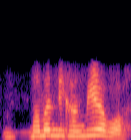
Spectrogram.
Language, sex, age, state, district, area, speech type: Manipuri, female, 18-30, Manipur, Thoubal, rural, conversation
